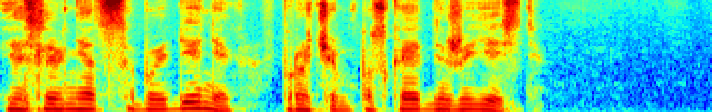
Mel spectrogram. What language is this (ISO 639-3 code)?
rus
